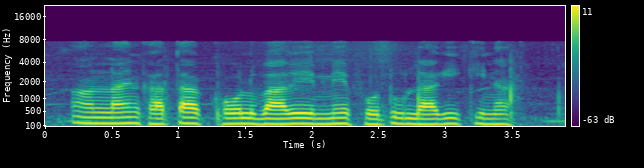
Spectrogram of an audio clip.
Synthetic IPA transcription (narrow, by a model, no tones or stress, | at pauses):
ɔːnlaːɪnkʰaːt̪akʰoːlbaːwemẽpʰoːʈolaːɡikinaː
